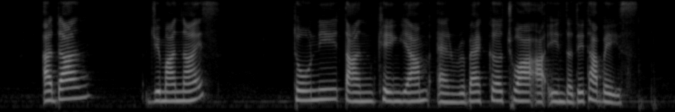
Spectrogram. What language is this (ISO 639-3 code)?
eng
